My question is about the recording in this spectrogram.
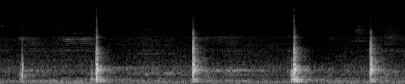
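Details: Datsun 1200 with sloppy steering, engine off: sharp single clunks about once a second as the front wheel is rocked by hand; the idler arm bushing is worn.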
